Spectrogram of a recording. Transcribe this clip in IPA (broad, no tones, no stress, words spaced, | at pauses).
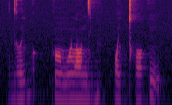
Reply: dɤlʲbɔ kːɔ̃bɔ̃lˠ ɔndibipːɔlʲ ǀʰɔkĩ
